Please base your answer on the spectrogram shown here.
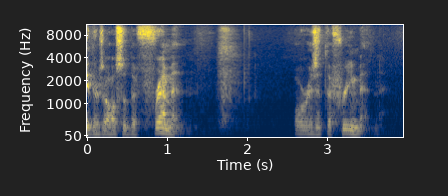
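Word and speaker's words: Fremen: it's f r m-n so it's sort of like free men but but they're the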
